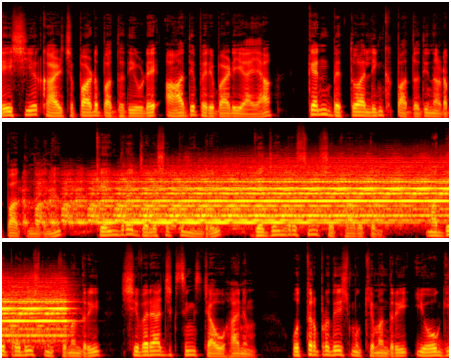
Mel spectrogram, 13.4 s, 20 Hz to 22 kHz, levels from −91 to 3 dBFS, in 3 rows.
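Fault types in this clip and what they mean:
feedback howl: two devices on the call in one room loop sound back louder each pass, building a roughly 1.5 kHz howl pulsing about every 300 ms, peaking about 11 dB above the speech.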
